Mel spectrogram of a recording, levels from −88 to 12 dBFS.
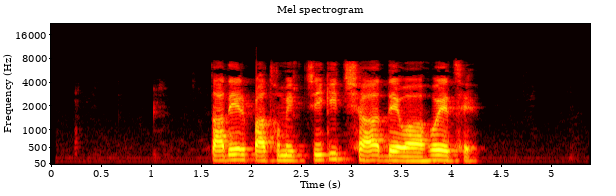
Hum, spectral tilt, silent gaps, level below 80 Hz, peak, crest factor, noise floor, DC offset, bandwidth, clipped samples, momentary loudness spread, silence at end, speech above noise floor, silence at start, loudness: none; -5.5 dB/octave; none; -56 dBFS; 0 dBFS; 16 dB; -68 dBFS; under 0.1%; 7.6 kHz; under 0.1%; 10 LU; 1.15 s; 54 dB; 1.6 s; -14 LUFS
